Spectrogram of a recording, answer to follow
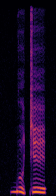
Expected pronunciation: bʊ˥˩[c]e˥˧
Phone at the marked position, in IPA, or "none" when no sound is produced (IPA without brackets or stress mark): c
